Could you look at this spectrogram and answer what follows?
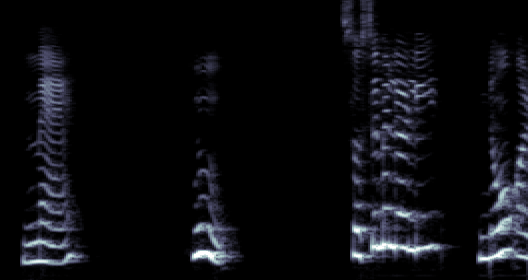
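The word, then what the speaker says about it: मैं: at the end but they both have a nasal sound and you can see the dots in the Hindi script meh hmm so similarly no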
